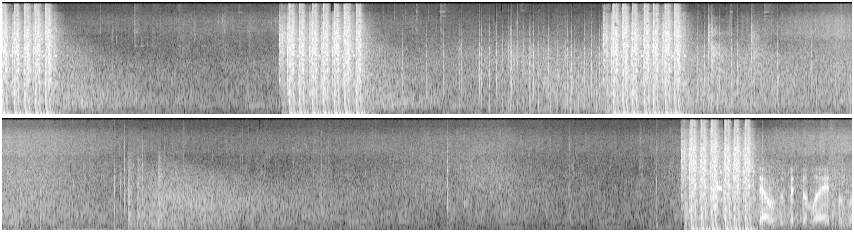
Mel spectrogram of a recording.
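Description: Gunfire in a video game, loud bursts of rapid automatic fire in separate volleys spaced several seconds apart, with quieter game ambience and distant sounds between them.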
